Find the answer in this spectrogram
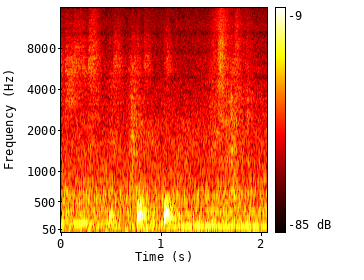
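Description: Faint marker strokes on a whiteboard, with two short scratches about three-quarters of a second and a second in, over a low steady room hum.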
